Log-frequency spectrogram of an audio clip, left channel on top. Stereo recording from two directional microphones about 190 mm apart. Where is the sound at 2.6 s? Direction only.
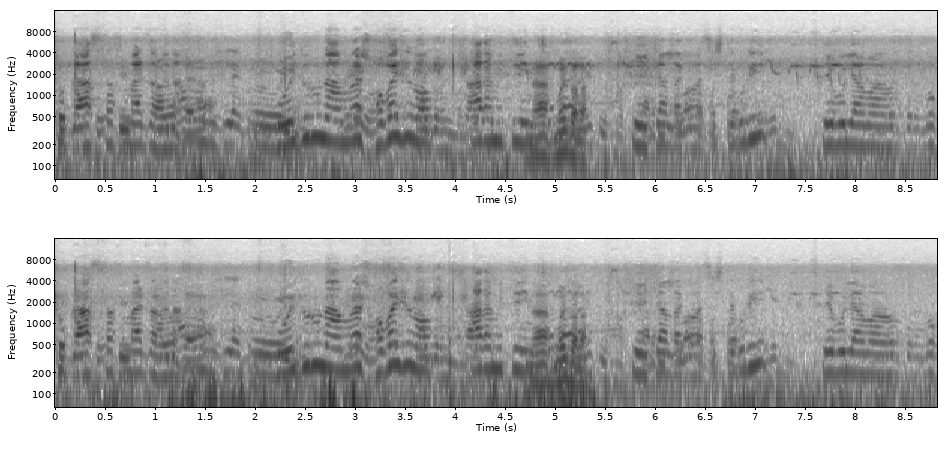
5° right (ahead or behind).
